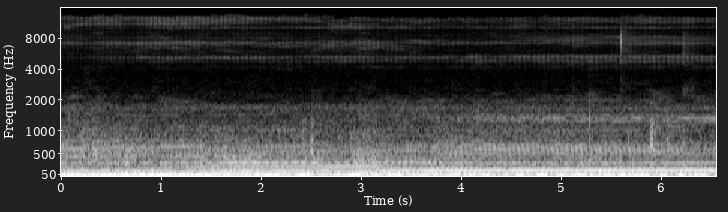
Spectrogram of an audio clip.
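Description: Faint steady low hum from a signal generator and vibration generator driving a string at about 43 to 45 hertz, as the frequency is turned up in search of a clean standing wave.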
